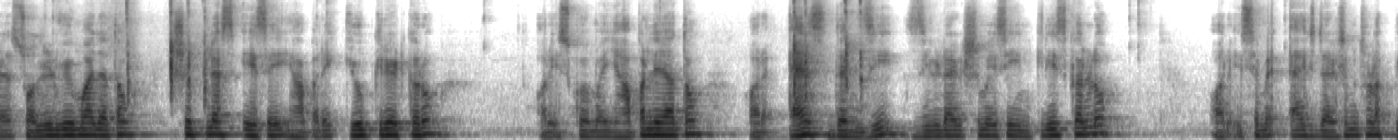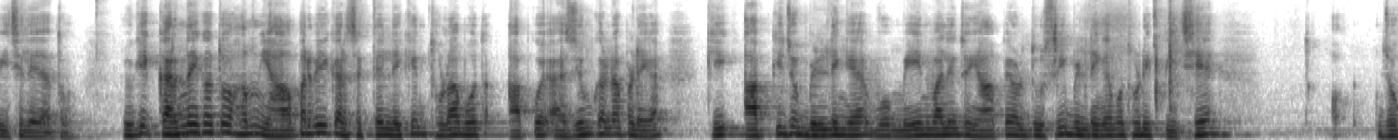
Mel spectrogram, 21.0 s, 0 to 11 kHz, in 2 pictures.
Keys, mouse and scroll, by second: 0.4 click, 1.3 shift+a, 3.6 click, 6.0 s, 6.4 z, 8.5 click, 9.6 click, 12.4 click, 13.7-14.3 middle drag, 14.7-15.2 scroll down 3, 15.2-15.9 middle drag, 18.3 m, 19.2 KP_0.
